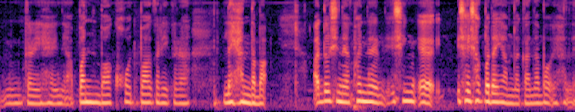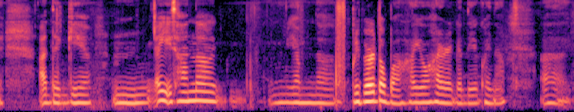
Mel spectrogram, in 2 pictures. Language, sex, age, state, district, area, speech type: Manipuri, female, 45-60, Manipur, Chandel, rural, spontaneous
